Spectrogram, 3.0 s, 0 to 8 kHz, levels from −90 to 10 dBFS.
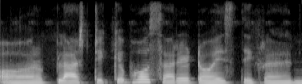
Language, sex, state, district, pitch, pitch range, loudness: Hindi, female, Haryana, Charkhi Dadri, 180 Hz, 180-195 Hz, -18 LUFS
